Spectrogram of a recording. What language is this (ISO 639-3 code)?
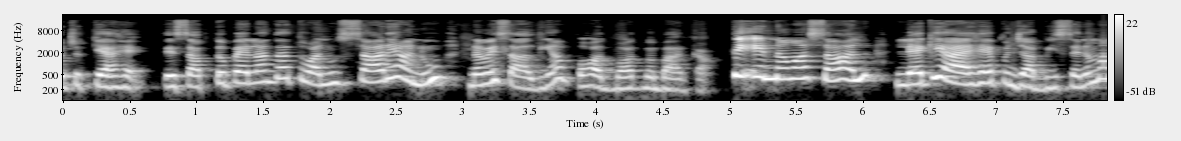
pan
